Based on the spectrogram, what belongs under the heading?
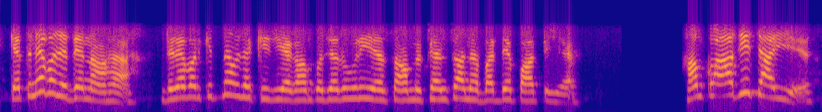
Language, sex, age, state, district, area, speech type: Urdu, female, 45-60, Bihar, Khagaria, rural, conversation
